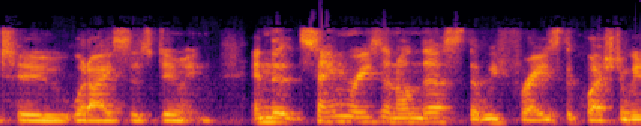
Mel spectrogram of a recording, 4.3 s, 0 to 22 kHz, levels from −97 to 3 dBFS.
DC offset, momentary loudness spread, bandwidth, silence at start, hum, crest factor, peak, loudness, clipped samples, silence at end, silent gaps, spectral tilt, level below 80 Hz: under 0.1%; 6 LU; 9 kHz; 0 s; none; 16 dB; 0 dBFS; -15 LUFS; under 0.1%; 0 s; none; -3.5 dB/octave; -66 dBFS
